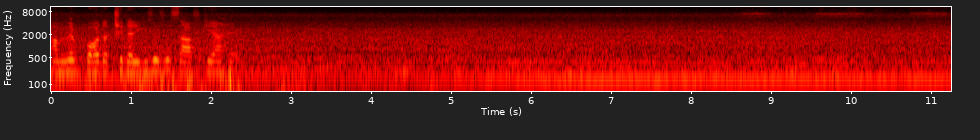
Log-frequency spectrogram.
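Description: A refrigerator hums steadily.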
